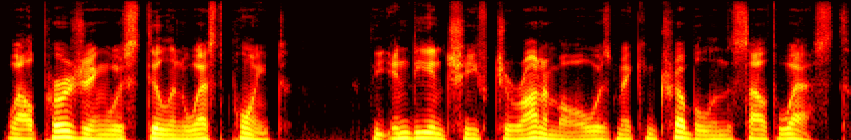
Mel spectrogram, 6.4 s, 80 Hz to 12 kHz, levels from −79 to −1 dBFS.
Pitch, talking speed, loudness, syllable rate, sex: 110 Hz, 160 wpm, -18 LUFS, 4.6 syllables/s, male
